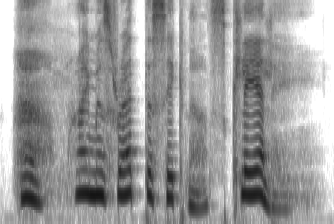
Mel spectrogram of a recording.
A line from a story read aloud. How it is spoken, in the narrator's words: Aziraphale sighed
